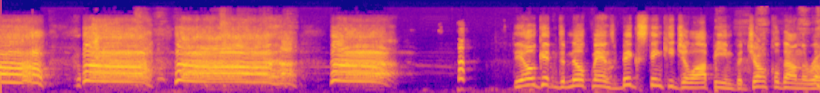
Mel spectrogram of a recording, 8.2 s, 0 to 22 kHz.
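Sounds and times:
person screaming in a burning house: 0:00.0 - 0:04.1
speech: 0:05.2 - 0:08.1
laughter: 0:07.0 - 0:08.1.

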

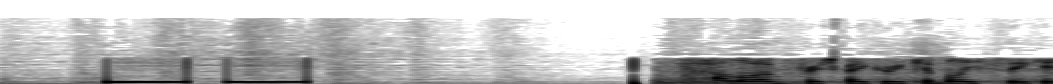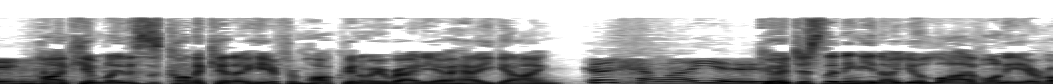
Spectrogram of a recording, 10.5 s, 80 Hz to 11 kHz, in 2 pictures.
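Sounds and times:
telephone ringing tones on a call to a bakery: 0:00.5 - 0:01.6
speech: 0:03.6 - 0:10.5.

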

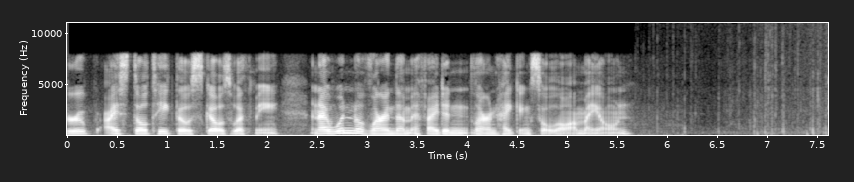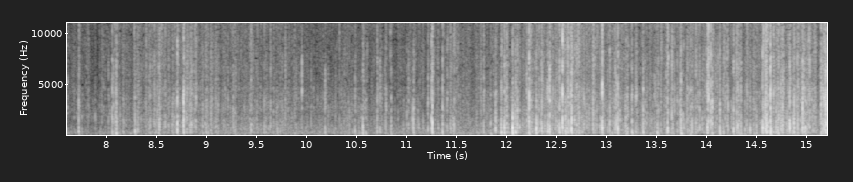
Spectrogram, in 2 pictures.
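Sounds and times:
speech: 0:00.0 - 0:05.7
rain pattering on tent fabric during an overnight hike: 0:05.7 - 0:15.1.

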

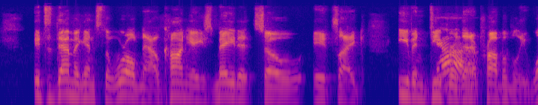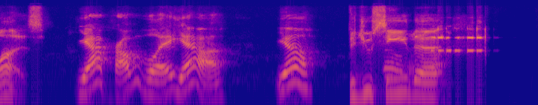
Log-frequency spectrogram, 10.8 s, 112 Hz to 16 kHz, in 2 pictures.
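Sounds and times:
speech: 0:00.3 - 0:10.0
phone alarm chiming bright electronic tones: 0:09.2 - 0:10.2.

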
